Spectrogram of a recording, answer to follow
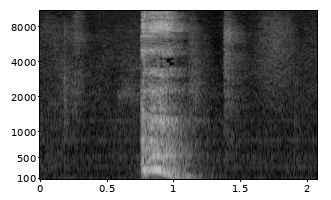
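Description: A person clearing their throat once, about a second in: a short, rough sound that falls in pitch.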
